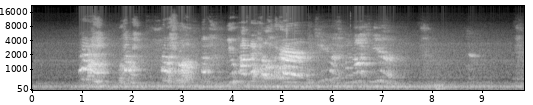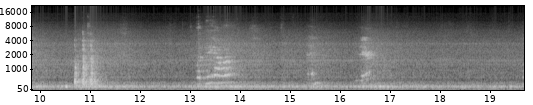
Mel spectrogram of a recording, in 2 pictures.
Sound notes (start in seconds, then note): 1.0 pained groaning; 10.6 knocking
